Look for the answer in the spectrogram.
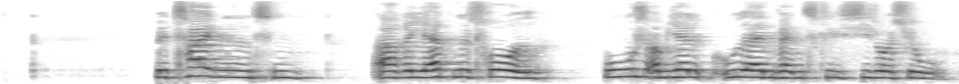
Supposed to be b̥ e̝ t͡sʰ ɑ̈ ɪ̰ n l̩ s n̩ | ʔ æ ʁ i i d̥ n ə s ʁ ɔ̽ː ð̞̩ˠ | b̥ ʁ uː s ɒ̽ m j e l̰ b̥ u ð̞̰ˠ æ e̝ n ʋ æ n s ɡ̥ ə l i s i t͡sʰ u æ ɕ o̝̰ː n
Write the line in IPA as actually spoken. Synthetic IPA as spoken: b̥ e̝ t͡sʰ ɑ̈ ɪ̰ n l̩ s n̩ | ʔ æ ʁ i æ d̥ n ə s ʁ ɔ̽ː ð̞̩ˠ | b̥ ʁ uː s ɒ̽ m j e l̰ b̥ u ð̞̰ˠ æ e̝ n ʋ æ n s ɡ̥ ə l i s i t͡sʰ u æ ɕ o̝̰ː n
